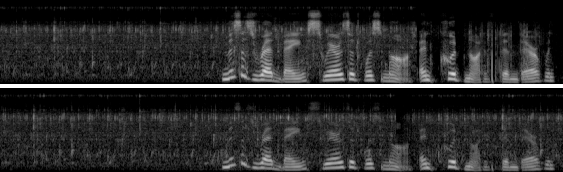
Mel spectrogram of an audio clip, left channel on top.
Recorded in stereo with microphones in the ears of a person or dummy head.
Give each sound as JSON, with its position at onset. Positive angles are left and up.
{"t": 2.2, "sound": "a woman speaking", "side_deg": 55}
